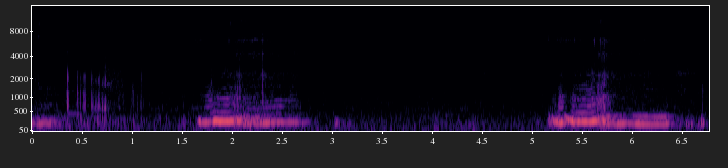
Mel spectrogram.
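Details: Sleeping pug (tagged pug puppy) snoring loudly: rattling snores on each inward breath, roughly every three to four seconds, in a quiet room.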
